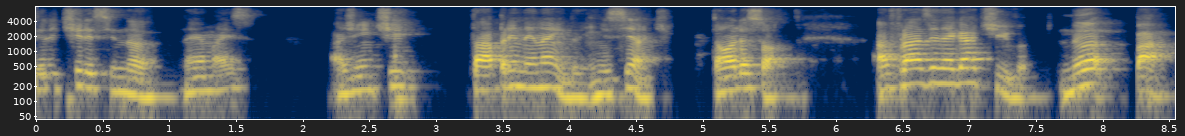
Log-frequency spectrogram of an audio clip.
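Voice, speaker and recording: Here the French teacher's rather high voice comes through lo-fi audio in an echoey room. His online lesson stays informal and chatty, full of "tá?" and "né?" check-ins.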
